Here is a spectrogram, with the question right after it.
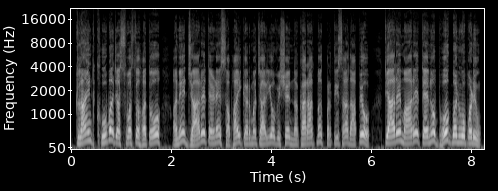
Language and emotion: Gujarati, angry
